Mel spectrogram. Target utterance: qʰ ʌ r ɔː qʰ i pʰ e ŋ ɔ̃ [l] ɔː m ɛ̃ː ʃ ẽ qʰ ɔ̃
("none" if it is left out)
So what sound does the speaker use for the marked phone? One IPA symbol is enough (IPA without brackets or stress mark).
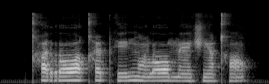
l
